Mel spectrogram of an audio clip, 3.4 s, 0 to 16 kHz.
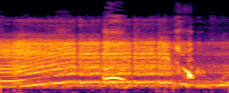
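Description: A nitrous-fed Nissan 350Z engine holds a loud, sustained howl near redline, chopping repeatedly as it bounces off the rev limiter, with a short sharp peak near the end.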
